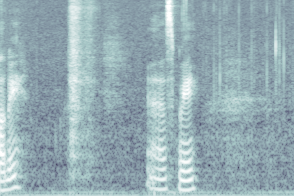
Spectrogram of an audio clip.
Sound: laughs

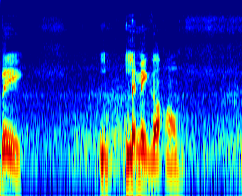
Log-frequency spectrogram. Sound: HABLA EN INGLéS

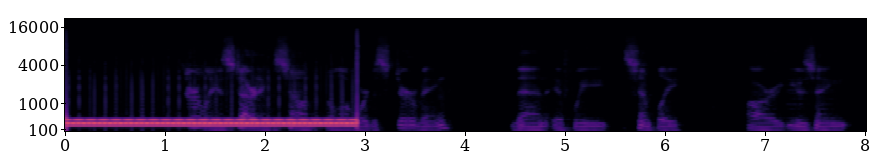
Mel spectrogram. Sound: single long tone

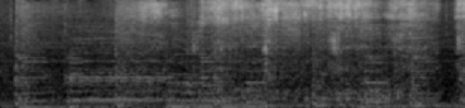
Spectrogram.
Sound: slurping all that goodness

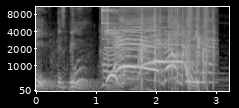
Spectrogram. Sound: cast applauding and cheering

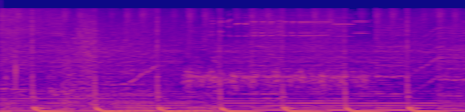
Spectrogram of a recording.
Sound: whoosh; spinning sounds

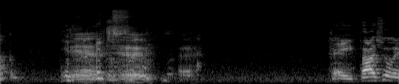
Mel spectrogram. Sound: some members chuckles

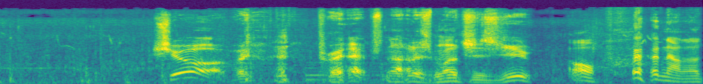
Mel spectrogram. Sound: laughs

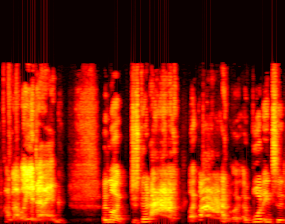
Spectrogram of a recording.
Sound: screams

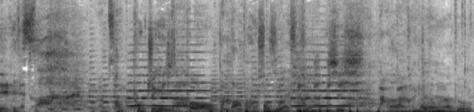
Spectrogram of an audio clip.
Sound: fireworks

